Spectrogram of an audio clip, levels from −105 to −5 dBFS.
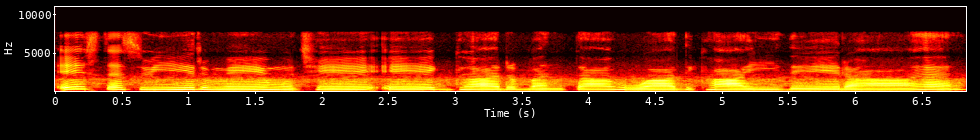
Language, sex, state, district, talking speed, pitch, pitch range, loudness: Hindi, female, Madhya Pradesh, Katni, 105 wpm, 210 Hz, 205-225 Hz, -17 LUFS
